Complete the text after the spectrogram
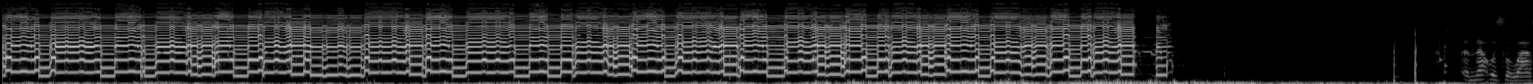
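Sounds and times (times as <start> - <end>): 
gajda bagpipe playing: 0.0 - 11.8.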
